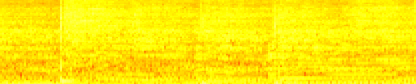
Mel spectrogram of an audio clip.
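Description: Rock song with a drum kit played hard, cymbals ringing over guitar and bass, with heavy drum strikes about a third of a second in, at about one second and again near one and a half seconds.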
